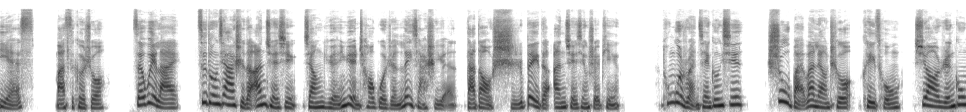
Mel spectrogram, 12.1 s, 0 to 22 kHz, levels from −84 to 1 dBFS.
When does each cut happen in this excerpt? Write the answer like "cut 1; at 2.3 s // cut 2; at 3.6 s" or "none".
none

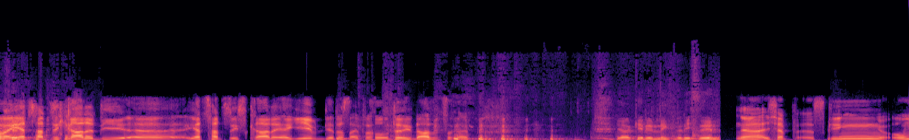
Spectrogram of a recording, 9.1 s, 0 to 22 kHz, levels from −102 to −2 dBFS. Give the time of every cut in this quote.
cut 1; at 3.8 s // cut 2; at 7.2 s

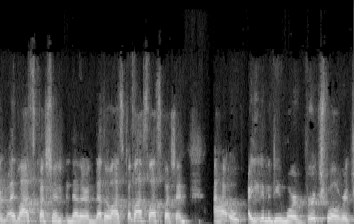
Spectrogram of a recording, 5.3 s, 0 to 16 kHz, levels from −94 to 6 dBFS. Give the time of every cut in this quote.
cut 1; at 2.0 s

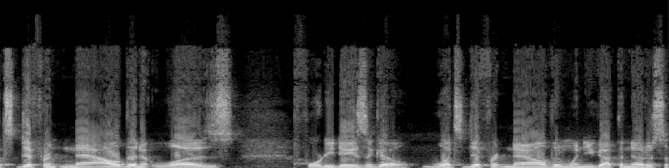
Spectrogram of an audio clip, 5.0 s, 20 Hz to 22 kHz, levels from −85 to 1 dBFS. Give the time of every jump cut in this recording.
cut 1; at 2.2 s

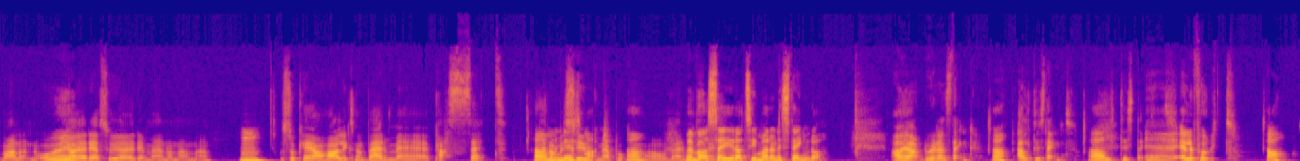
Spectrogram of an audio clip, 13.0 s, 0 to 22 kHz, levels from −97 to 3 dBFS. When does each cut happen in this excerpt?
none

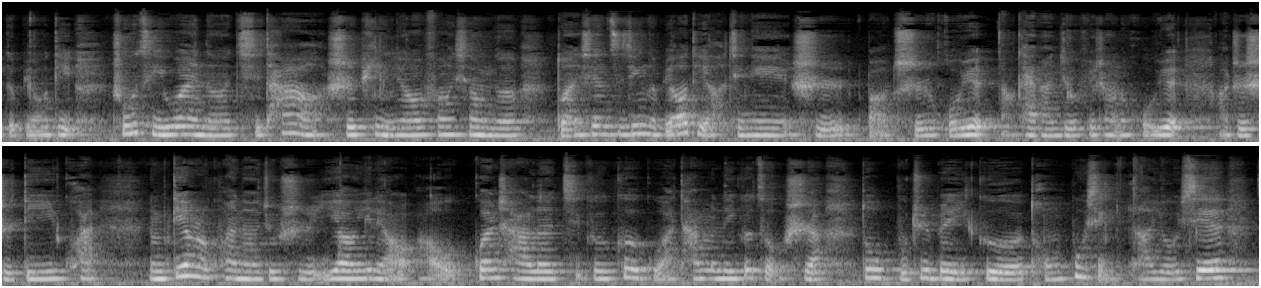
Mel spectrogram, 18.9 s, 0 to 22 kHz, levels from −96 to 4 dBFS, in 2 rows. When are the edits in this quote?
none

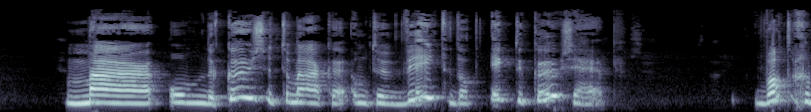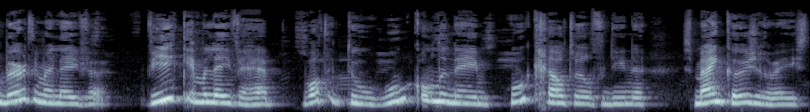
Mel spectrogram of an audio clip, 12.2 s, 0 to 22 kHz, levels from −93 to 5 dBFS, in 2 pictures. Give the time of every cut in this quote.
cut 1; at 11.2 s

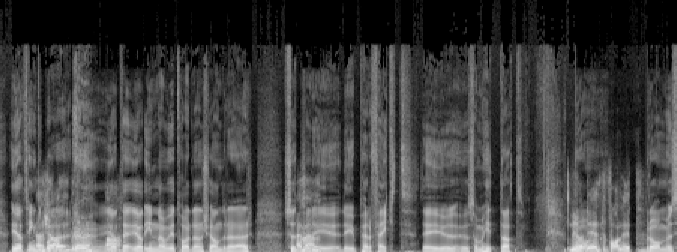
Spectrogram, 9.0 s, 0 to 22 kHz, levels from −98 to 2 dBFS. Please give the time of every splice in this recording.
cut 1; at 1.9 s // cut 2; at 4.0 s

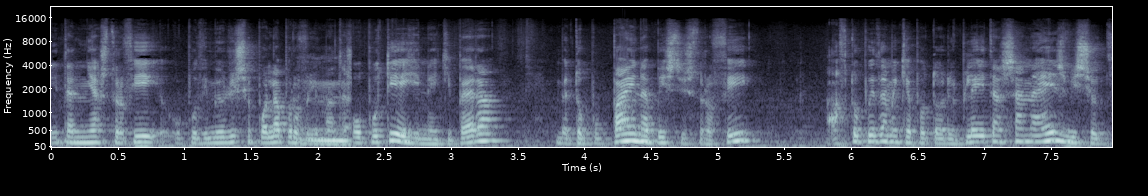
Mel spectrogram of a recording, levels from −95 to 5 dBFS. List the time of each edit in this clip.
cut 1; at 2.2 s // cut 2; at 5.8 s

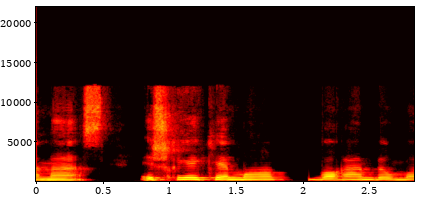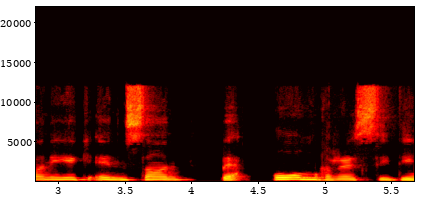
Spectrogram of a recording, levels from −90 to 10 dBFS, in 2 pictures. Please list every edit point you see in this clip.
cut 1; at 2.0 s

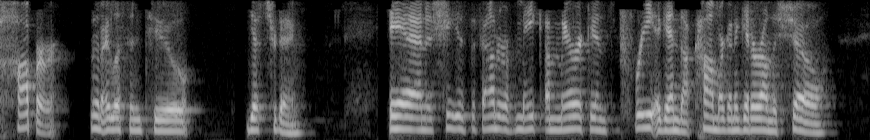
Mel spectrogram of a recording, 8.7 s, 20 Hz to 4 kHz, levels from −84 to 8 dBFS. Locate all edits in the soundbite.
none

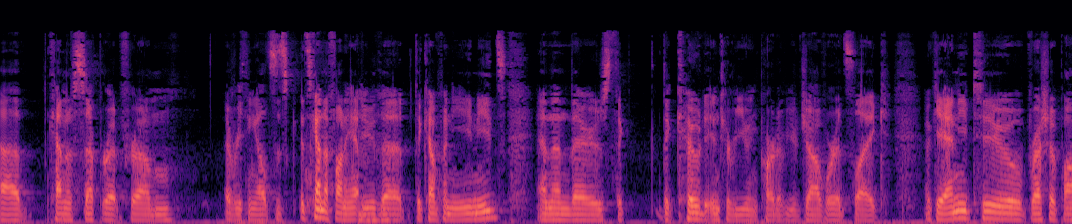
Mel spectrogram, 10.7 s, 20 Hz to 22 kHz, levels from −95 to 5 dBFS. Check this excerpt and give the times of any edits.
cut 1; at 3.6 s

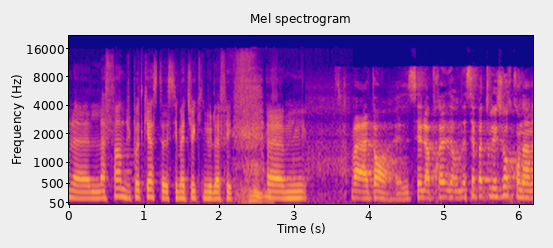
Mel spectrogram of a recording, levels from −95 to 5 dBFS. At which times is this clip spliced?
none

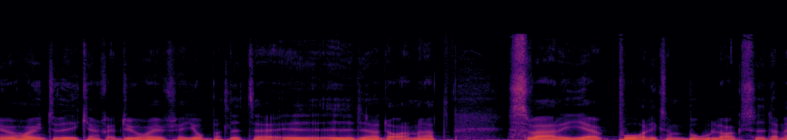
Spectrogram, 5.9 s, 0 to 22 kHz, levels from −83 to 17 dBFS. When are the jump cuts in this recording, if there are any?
none

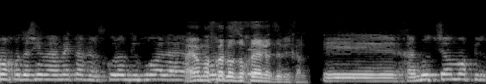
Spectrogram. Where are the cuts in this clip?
cut 1; at 3.1 s

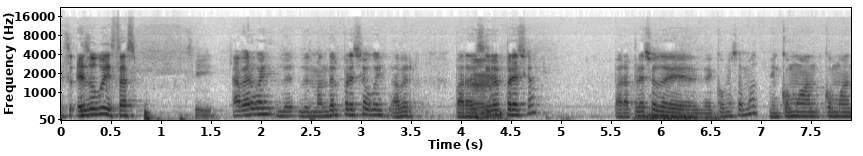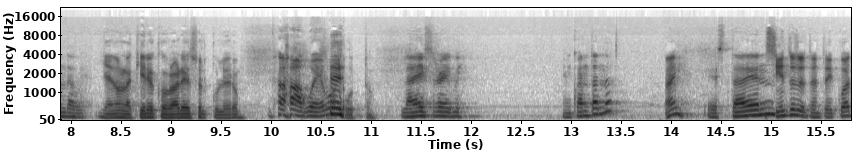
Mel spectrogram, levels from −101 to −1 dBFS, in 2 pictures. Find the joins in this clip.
cut 1; at 7.0 s // cut 2; at 8.2 s // cut 3; at 10.7 s

